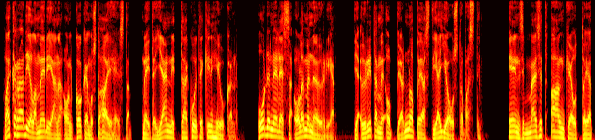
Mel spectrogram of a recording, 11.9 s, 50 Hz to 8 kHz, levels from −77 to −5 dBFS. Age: 50-69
